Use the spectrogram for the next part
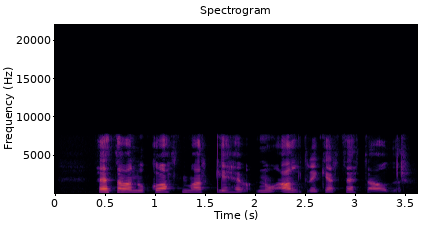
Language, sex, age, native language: Icelandic, female, 50-59, Icelandic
